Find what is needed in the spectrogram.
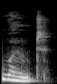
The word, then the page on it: wont: British English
